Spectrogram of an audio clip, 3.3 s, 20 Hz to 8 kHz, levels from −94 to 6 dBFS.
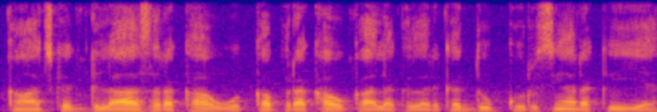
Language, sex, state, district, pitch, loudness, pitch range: Hindi, male, Madhya Pradesh, Katni, 120 Hz, -17 LUFS, 115-125 Hz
